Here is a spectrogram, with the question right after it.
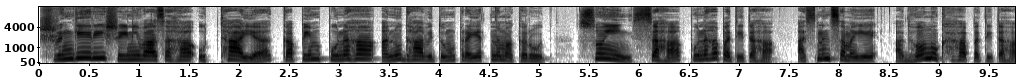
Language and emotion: Sanskrit, neutral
